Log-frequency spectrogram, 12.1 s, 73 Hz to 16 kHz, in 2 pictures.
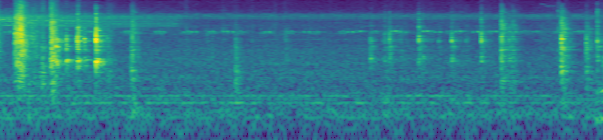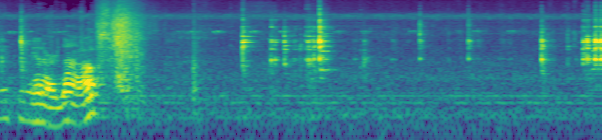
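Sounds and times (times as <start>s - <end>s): metal parts clicking and tapping: 3.7s - 6.5s, 8.4s - 12.0s.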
